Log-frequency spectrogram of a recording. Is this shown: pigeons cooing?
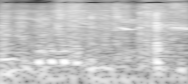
yes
